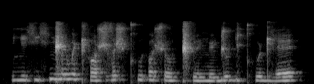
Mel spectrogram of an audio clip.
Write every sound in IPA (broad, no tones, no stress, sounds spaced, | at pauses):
ʎ ɛ ç i ç ŋ͡ǁ ʏ w ɪ ʈʰ ɔ ʃ zˤ ɪ ʃ kʷʰ i ʔ ɔ ʃ ɽ o ǁʰ ʏ n e ɭ ɟ o ɭ ɟ ʏ kʷʰ ɛ ɖʱ ɛ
